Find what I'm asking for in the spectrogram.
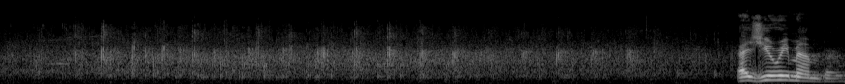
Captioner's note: applause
